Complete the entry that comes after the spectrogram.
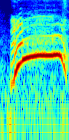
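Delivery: very high, piercing loud scream; sudden high yelp; startled shriek. Real, not acted. Player startled as someone gets stuck, shrieking.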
